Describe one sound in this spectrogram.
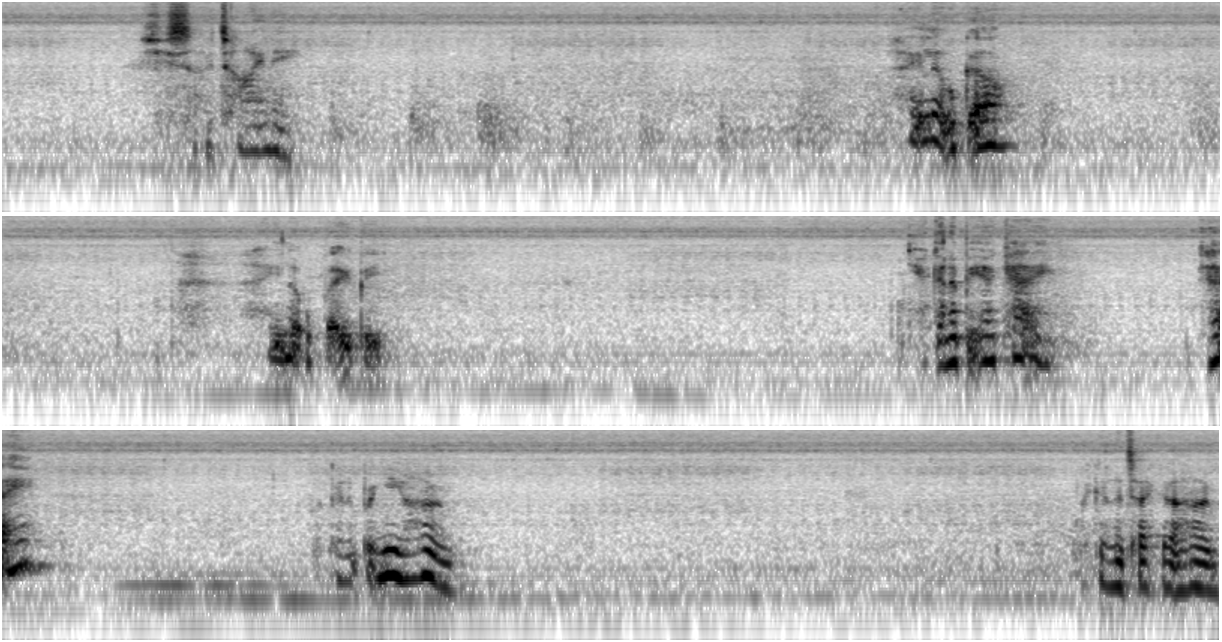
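A young woman speaks softly close by.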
